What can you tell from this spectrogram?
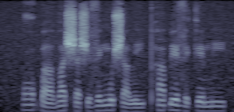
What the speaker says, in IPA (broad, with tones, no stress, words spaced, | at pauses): ɣɔ˦k͡paː˨va˦ ʃa˨ʃɪ˨ze˦ŋo˦ ʃa˨liː˨ pʰã˦ɓe˦ ze˨ keː˦mi˦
